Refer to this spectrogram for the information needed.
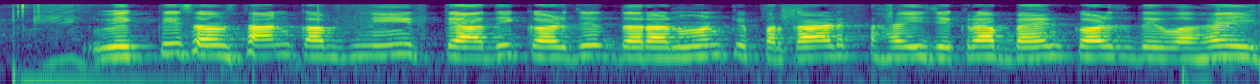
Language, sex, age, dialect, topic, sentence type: Magahi, male, 18-24, Western, banking, statement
